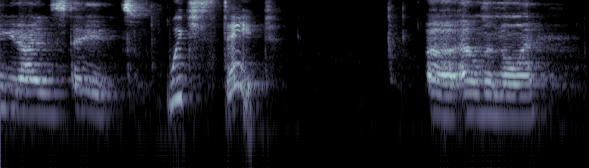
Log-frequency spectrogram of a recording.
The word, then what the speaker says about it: Illinois: Uh Illinois. Illinois. Okay. How come they call it Illinois and then there's an S at the end? Why don't they call it Illinois? Uh because the S is silent.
